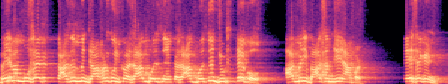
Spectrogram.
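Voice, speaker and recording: A man calling in to a religious debate who insists on being heard out. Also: very high-pitched. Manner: insistent, keeps asking to be heard out. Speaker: caller.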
